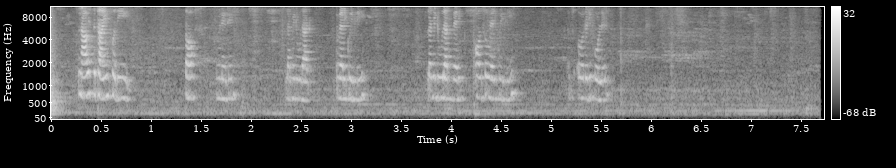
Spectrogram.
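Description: Cat meowing repeatedly: about eight short meows, several in quick pairs, stopping a little over two-thirds of the way in.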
